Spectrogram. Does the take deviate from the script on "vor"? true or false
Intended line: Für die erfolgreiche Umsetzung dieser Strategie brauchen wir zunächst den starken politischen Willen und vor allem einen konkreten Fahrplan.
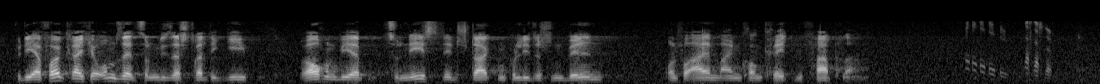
false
